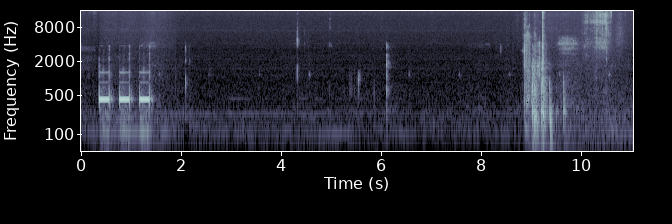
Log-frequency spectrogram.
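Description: Three short telephone keypad tones sound in quick succession as a call is dialed. Scattered faint clicks follow through a quiet stretch, then a louder burst of noisy rustling comes near the end.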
